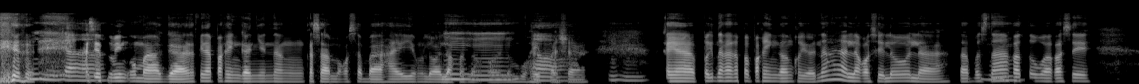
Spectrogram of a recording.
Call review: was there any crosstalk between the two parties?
Yes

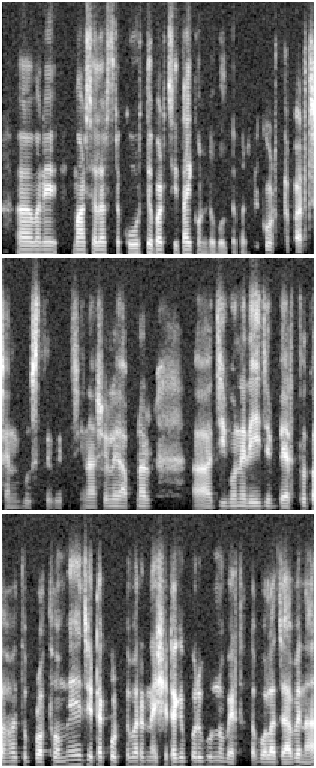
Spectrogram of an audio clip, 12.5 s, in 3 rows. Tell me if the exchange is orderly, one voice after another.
Yes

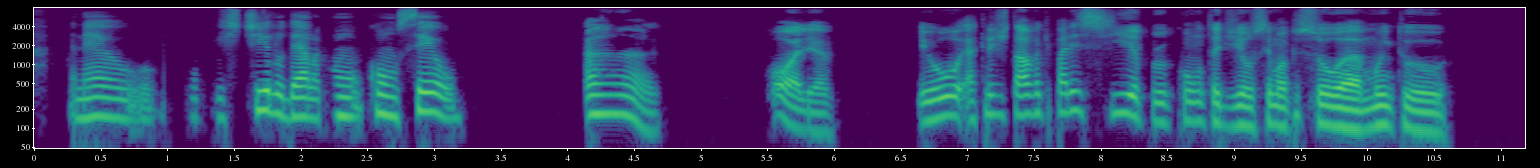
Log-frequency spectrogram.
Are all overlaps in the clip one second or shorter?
Yes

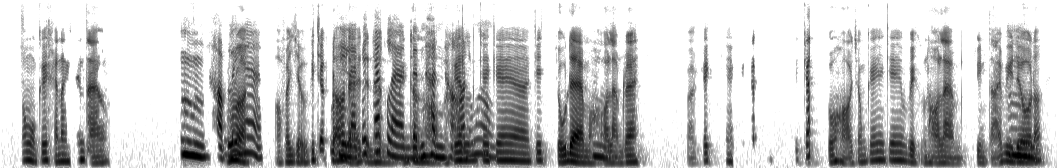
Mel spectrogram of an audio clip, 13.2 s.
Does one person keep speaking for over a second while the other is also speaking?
Yes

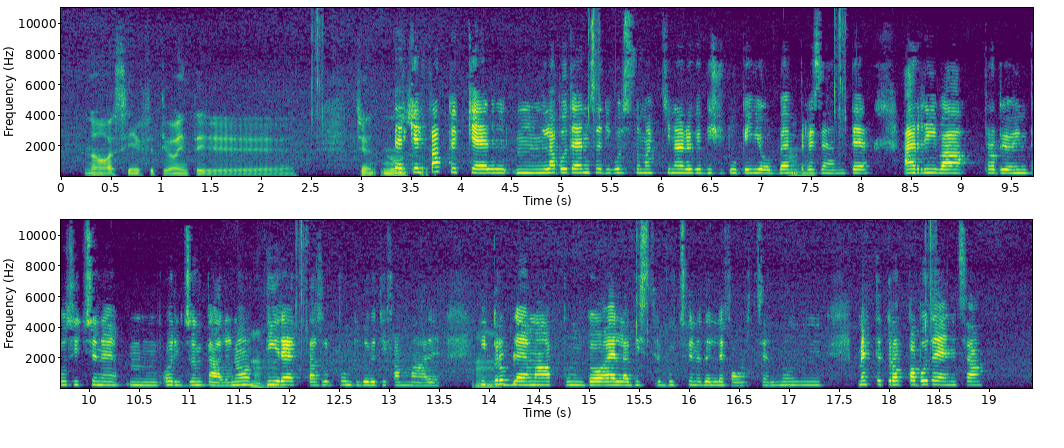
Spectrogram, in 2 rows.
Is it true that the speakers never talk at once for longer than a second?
Yes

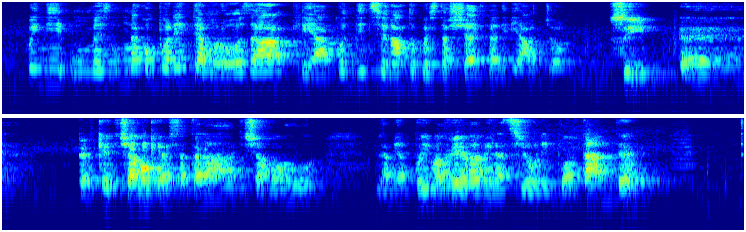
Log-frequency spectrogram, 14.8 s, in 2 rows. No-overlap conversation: Yes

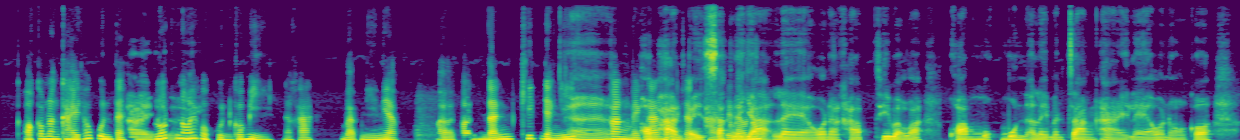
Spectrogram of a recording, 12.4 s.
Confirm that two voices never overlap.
No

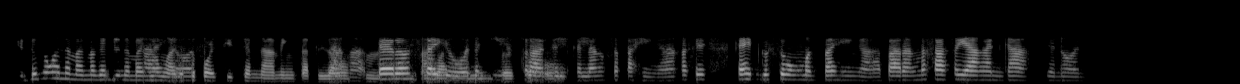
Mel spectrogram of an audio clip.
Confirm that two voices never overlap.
No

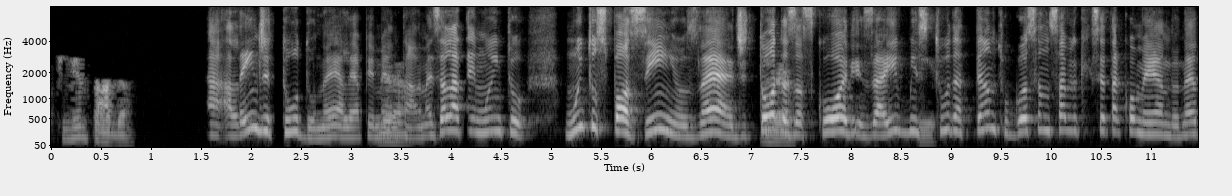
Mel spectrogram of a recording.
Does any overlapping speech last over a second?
No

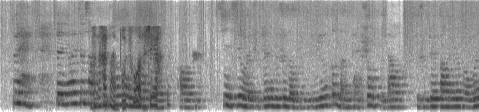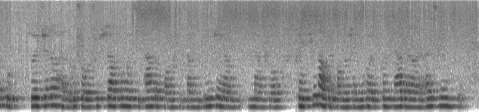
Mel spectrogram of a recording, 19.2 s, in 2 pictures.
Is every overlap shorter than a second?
No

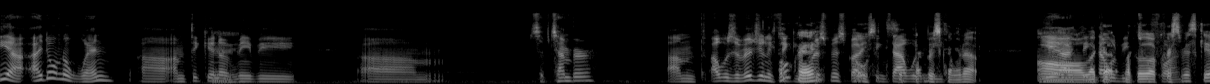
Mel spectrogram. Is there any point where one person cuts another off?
Yes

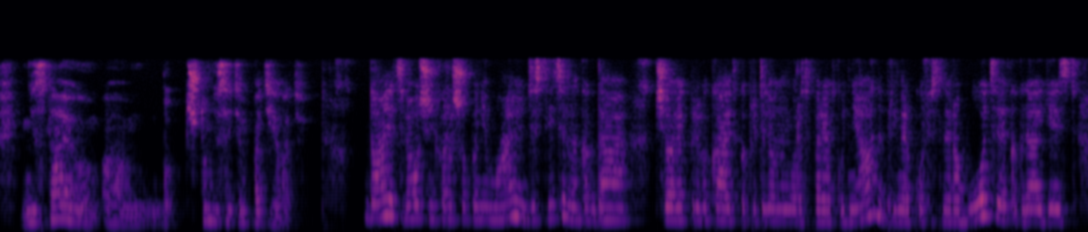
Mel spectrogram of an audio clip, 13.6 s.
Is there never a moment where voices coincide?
Yes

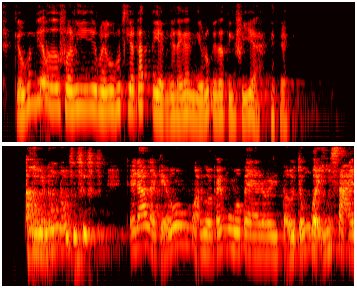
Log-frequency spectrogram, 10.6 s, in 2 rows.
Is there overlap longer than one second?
No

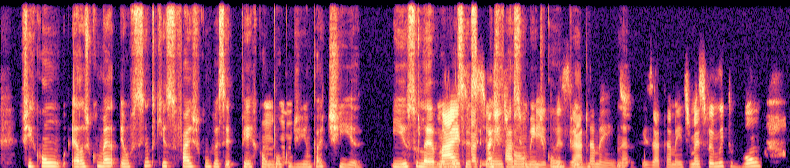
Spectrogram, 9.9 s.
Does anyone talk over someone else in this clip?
Yes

